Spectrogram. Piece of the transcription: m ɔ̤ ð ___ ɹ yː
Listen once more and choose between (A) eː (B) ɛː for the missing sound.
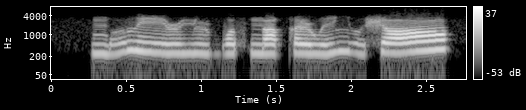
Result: A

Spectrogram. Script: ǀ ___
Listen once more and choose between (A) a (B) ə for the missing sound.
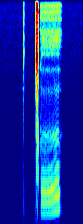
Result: B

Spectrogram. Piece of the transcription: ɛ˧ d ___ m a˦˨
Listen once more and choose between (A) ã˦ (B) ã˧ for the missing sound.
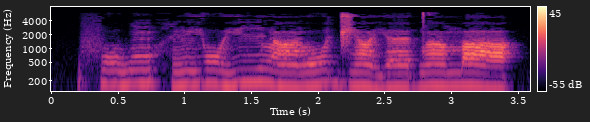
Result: A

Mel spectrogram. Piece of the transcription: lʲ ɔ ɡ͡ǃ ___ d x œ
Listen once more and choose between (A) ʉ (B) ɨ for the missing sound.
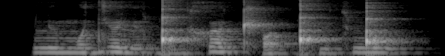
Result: A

